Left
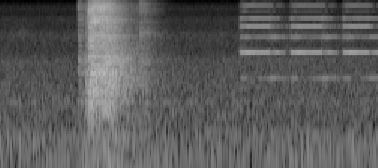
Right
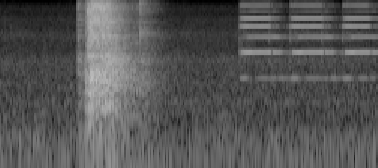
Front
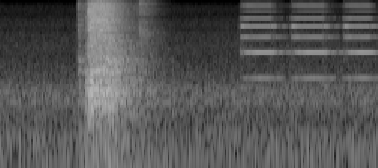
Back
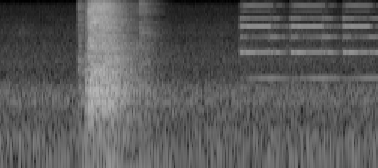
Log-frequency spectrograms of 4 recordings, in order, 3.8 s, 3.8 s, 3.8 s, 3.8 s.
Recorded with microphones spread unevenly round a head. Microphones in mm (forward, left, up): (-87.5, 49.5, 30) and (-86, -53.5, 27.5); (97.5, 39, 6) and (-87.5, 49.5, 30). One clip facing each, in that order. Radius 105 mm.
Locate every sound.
0.8 s tearing paper: 90° right, 0.7 m
2.4 s an alarm clock: 115° right, 1.8 m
